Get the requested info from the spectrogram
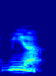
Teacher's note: ইও, ইউ এর আওয়াজ কিন্তু তিন ধরনের হয়, যেমন আমি যদি বলি যে এরকম আপনার মিয়া, হ্যাঁ, আয়ের মতন আওয়াজ, এই না মানে একটু নাকানো আয়ের মতন আওয়াজ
